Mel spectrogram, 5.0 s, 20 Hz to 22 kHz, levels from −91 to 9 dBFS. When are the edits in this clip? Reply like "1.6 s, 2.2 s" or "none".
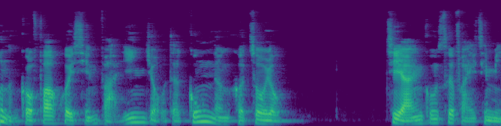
none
